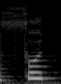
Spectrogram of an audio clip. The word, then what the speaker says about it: fauteuil: - The sound The letters “-EUIL” at the end of a word are pronounced . Un fauteuil A chair The letters “-EUILL-” inside a word are also pronounced .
